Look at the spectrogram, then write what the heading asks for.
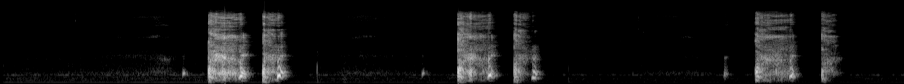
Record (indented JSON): {
  "three_cough_length": "9.0 s",
  "three_cough_amplitude": 32724,
  "three_cough_signal_mean_std_ratio": 0.29,
  "survey_phase": "alpha (2021-03-01 to 2021-08-12)",
  "age": "18-44",
  "gender": "Female",
  "wearing_mask": "No",
  "symptom_cough_any": true,
  "symptom_shortness_of_breath": true,
  "symptom_fatigue": true,
  "symptom_headache": true,
  "symptom_change_to_sense_of_smell_or_taste": true,
  "symptom_onset": "3 days",
  "smoker_status": "Current smoker (1 to 10 cigarettes per day)",
  "respiratory_condition_asthma": false,
  "respiratory_condition_other": false,
  "recruitment_source": "Test and Trace",
  "submission_delay": "2 days",
  "covid_test_result": "Positive",
  "covid_test_method": "RT-qPCR",
  "covid_ct_value": 25.5,
  "covid_ct_gene": "N gene"
}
